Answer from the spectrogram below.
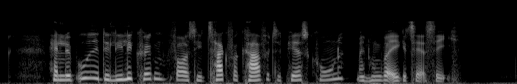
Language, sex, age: Danish, female, 30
